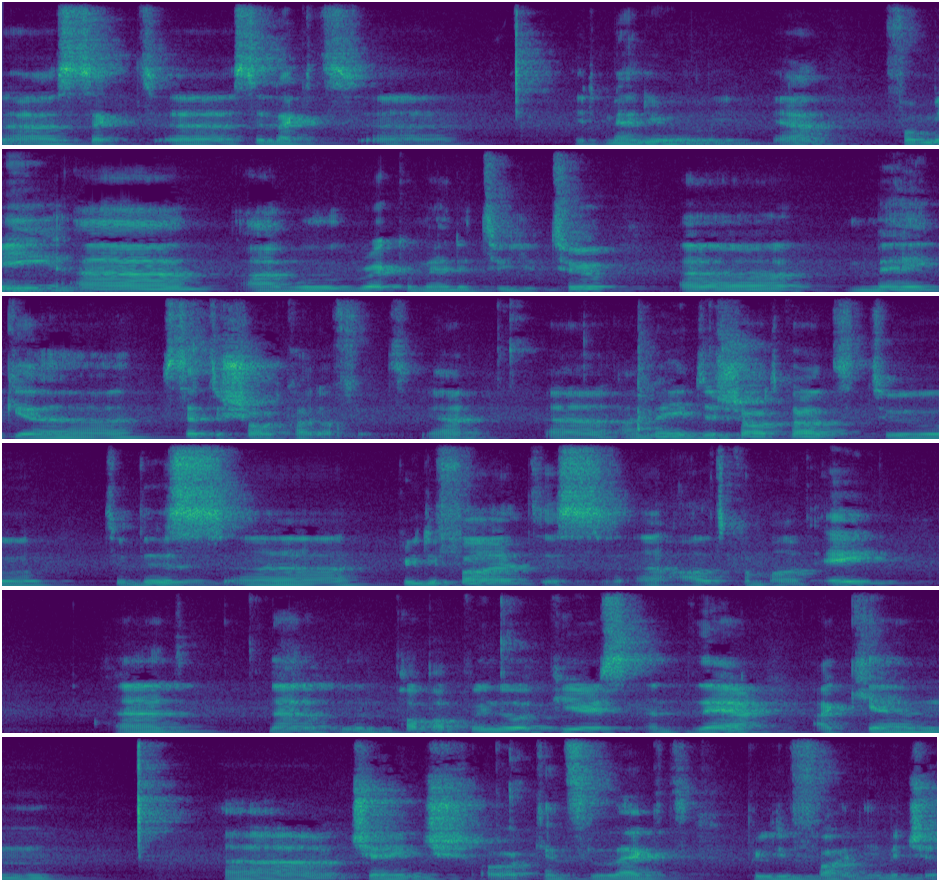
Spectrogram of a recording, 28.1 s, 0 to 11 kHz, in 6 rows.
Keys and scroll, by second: 18.1 alt+super+a.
